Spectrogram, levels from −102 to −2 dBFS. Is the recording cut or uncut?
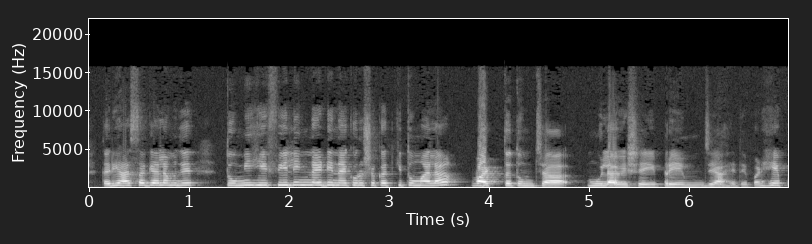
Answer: uncut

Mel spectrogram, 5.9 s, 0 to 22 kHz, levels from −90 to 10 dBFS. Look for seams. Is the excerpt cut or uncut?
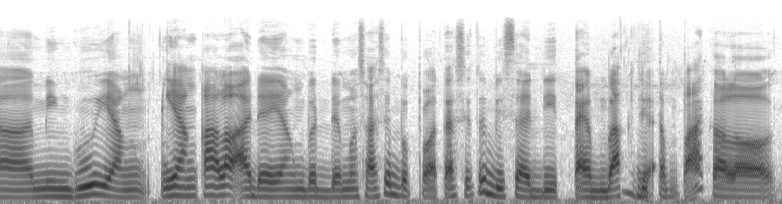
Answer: uncut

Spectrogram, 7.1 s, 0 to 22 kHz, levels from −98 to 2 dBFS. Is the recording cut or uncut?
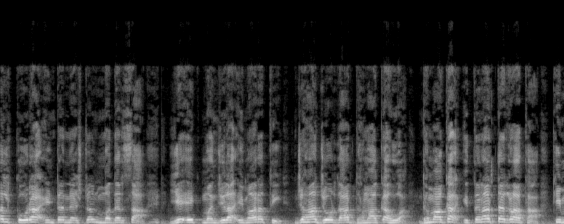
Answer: uncut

